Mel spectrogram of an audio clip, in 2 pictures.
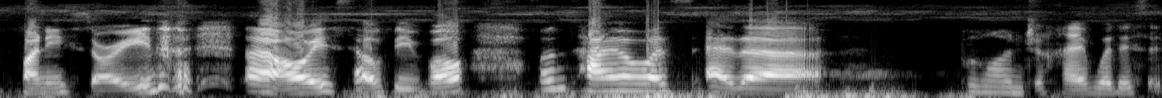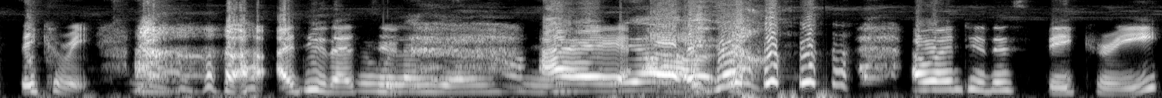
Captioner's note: confusing French and English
